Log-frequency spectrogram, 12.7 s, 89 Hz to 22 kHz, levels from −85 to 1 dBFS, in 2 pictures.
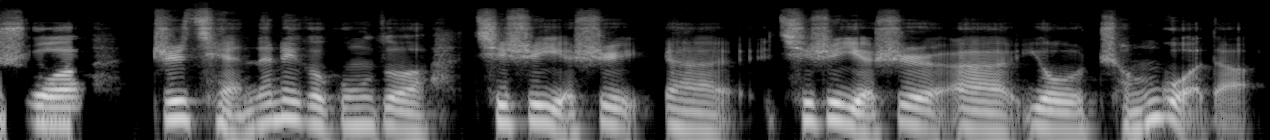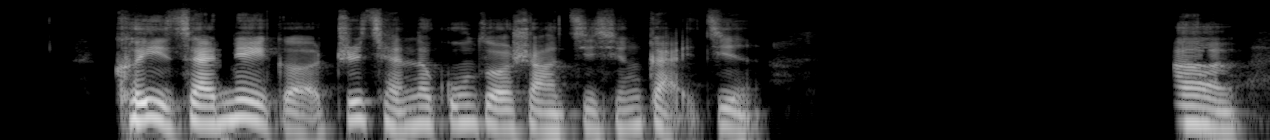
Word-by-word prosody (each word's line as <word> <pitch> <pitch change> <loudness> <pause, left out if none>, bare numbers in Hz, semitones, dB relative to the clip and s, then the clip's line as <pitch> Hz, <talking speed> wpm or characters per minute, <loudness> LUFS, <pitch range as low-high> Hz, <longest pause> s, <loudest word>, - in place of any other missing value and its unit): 说 165 -2 +4 0.3
之 205 +1 +5
前 135 - -2
的 175 +5 -2
那 205 0 +2
个 165 -4 +1
工 160 +1 -5
作 140 -5 -1 0.2
其 180 - +2
实 180 +1 +2
也 145 -7 +2
是 150 +4 -2
呃， 135 -5 -4 0.2
其 195 - +1
实 195 +1 +4
也 140 -7 +4
是， 165 -5 +1
呃， 140 -5 -1
有 140 -4 +1
成 140 +8 -3
果 215 - +1
的， - - -10 0.6
可 195 -3 +5
以 195 -3 +6
在 170 +3 +5
那 200 +1 +4
个 130 - -4
之 200 +10 -1
前 155 -7 -3
的 170 - -1
工 175 +2 -5
作 150 -4 +1
上 135 -3 -2
进 135 +2 -8
行 145 +4 -8
改 - - -4
进？” 145 -5 -6 2.0
嗯。 155 -6 0
160 Hz, 180 characters per minute, -23 LUFS, 140-180 Hz, 2.0 s, 以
